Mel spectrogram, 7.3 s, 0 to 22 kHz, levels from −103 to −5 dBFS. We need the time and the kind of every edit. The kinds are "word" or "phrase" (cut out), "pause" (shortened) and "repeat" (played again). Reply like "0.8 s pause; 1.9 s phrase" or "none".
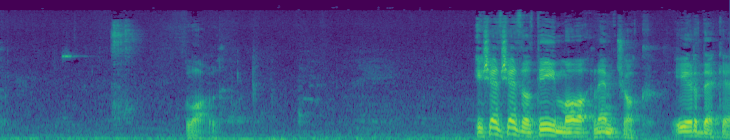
1.9 s word; 5.0 s repeat; 5.9 s phrase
